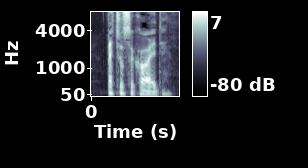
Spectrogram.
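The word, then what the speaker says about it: Betws-y-Coed: I can't really pronounce this, but I think it's called Betty's Ecoet. – Betws y Coed.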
